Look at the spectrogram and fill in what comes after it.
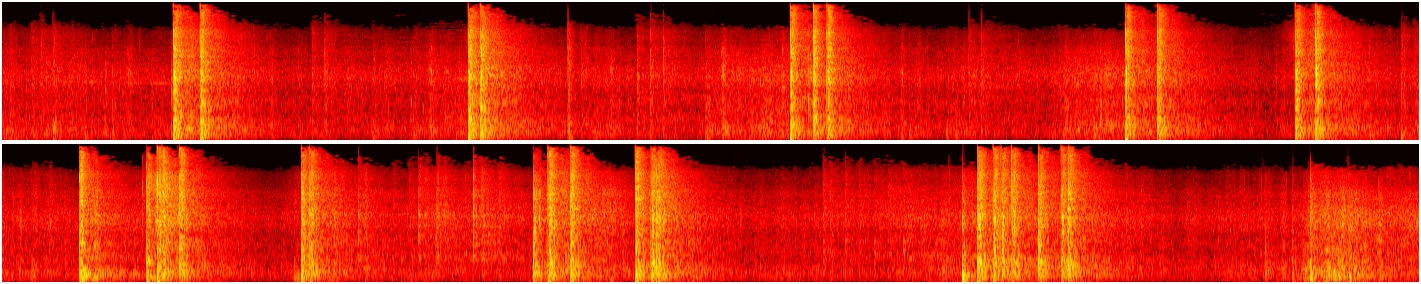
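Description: Aerial firework shells bursting overhead: a sharp bang every one to three seconds, sometimes two in quick succession, each trailed by echo, with the bursts crowding closer together near the end.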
